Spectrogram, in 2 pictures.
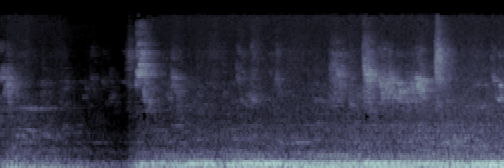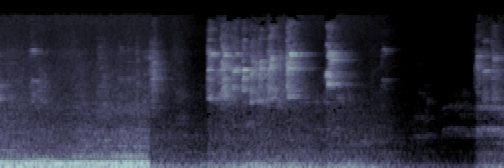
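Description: Small birds chirping, over a loud low rumble that sets in about a second and a half in and stops at about six and a half seconds; a burst of high chirps follows near the end.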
